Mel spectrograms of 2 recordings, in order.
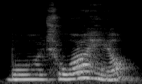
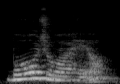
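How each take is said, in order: First: The stress falls on the verb. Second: The stress falls on the question word. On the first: Asks whether the person likes anything. "the verb is stressed rather than 뭐" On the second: Asks what exactly the person likes. "뭐, what is stressed? 좋아해요, not as much"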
